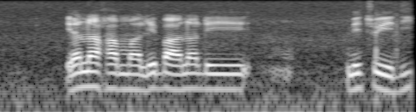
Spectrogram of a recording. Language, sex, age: Tswana, male, 25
